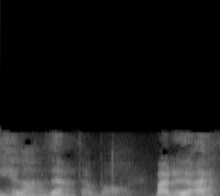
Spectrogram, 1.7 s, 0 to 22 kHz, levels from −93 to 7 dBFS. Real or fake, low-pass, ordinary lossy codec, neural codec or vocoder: fake; 7.2 kHz; MP3, 32 kbps; codec, 16 kHz, 0.5 kbps, X-Codec, WavLM features, trained on Multilingual LibriSpeech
